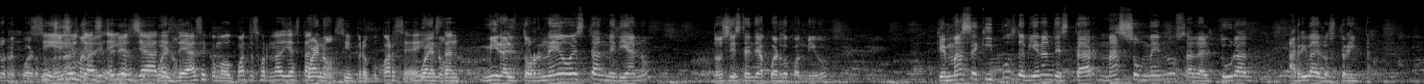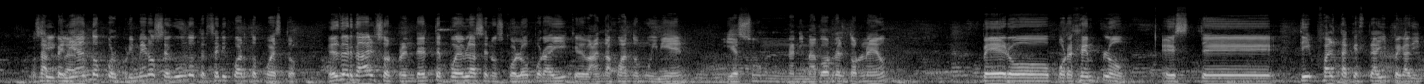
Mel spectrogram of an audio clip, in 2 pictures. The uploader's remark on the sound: Live from LA. Live from Revolucion Cantina in Fullerton, CA.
